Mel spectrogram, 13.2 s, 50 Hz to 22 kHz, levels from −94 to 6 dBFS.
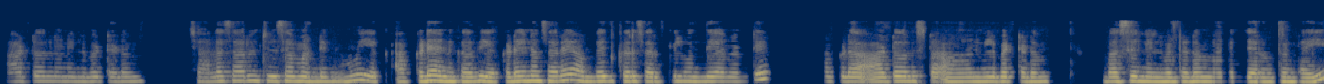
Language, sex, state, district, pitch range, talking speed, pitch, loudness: Telugu, female, Andhra Pradesh, Anantapur, 200-215 Hz, 120 wpm, 205 Hz, -28 LUFS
